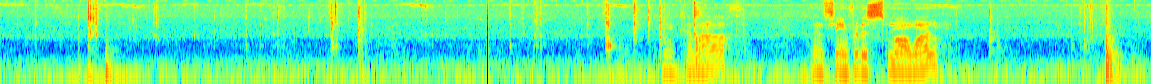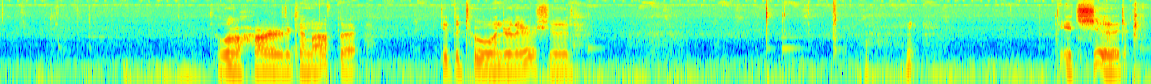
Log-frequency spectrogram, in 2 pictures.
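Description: Small metal tools click and tap against a metal part.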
